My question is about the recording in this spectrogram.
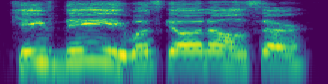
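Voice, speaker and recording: This high-pitched, slightly mellow man speaks in a steady tone and takes his time. He's a middle-aged or older American hosting a livestream, chatting casually and jovially with viewers. He has a folksy habit of drawing out phrases and repeating them.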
